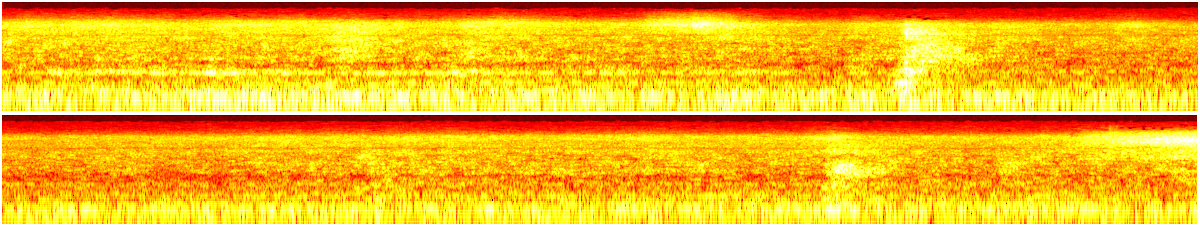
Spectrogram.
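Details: Quiet indoor background noise with a low rumble and soft water-like hiss, broken by a brief clatter near the middle and another faint knock later.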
